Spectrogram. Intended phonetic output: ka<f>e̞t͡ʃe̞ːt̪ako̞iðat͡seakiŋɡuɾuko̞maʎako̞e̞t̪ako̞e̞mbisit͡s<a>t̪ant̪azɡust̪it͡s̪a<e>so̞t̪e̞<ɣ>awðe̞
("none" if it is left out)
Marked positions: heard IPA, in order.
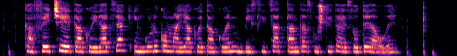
f, a, e, ð

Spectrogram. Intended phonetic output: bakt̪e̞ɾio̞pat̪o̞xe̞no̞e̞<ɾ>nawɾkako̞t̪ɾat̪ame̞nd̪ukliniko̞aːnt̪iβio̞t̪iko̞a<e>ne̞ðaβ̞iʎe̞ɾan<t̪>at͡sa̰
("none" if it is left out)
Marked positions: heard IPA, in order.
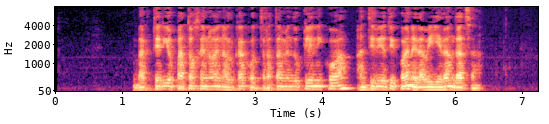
none, e, d̪

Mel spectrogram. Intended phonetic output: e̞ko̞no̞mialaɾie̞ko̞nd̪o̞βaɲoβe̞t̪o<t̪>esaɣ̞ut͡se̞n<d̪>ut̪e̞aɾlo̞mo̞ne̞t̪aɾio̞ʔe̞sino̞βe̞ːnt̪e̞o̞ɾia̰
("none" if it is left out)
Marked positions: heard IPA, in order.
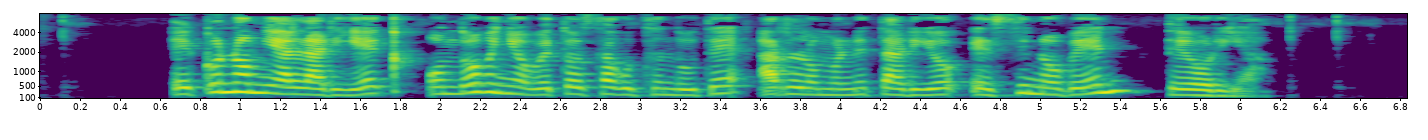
none, d̪

